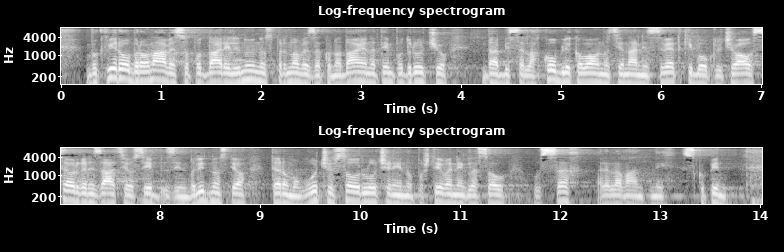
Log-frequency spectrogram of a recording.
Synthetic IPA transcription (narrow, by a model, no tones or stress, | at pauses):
wɔkʋiːɾuɔbɾawnaːʋɛsɔpɔwd̪aːɾilinujnɔst̪pɾɛnɔːʋɛzakɔnɔd̪aːjɛnat̪empɔd̪ɾoːt͡ʃju | d̪abisɛlaxkoːɔblikɔʋawnat̪sijɔnaːlnisʋɛːt̪kibouklʲjut͡ʃɛʋawsɛɔɾɡanizaːt̪sijɛɔseːpzinʋaliːd̪nɔst̪jɔt̪ɛɾɔmɔɡoːt͡ʃiwsɔɔd̪loːt͡ʃɛnjɛinupɔʃt̪eːʋanjɛɡlasɔwusəx | ɾɛlɛʋant̪nixskupin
